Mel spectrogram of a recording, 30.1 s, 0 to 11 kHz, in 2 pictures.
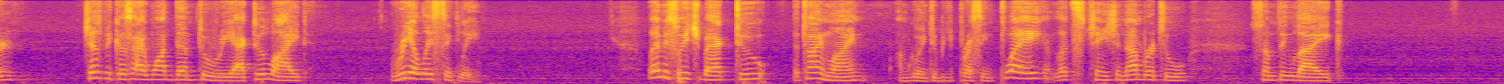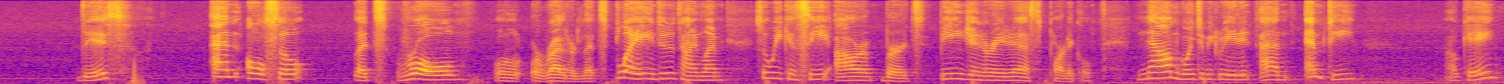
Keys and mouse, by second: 4.2-5.6 drag, 5.9 click, 6.8 click, 8.2-11.0 drag, 11.7 click, 16.1 click, 18.1 click, 18.7 click, 19.0 click, 19.8 click, 22.1 click, 23.0 click, 24.6-25.7 drag, 25.9 click, 29.5 shift+z.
